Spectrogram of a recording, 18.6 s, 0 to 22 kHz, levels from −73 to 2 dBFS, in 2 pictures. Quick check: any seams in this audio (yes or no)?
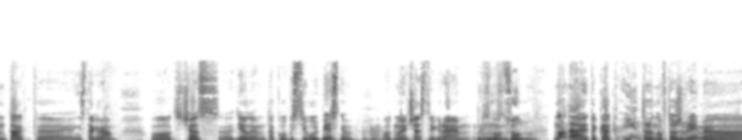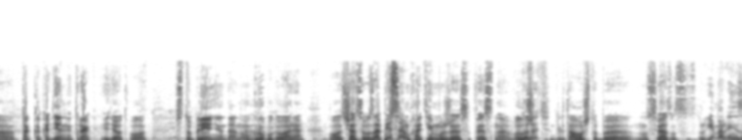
no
